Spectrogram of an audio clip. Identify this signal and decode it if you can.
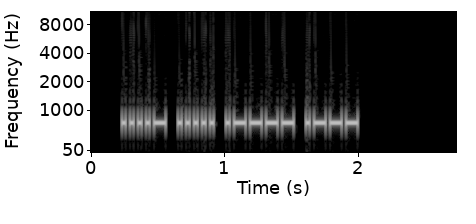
Morse code, heard as a keyed tone, about 40 wpm, 700 Hz. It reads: 451J
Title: Four Challenging Letter-Number Combinations 40wpm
